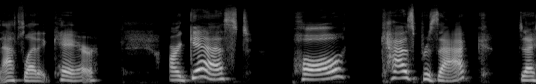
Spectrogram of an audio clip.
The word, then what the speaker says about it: Kacprzak: Our guest, Paul Kacprzak.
